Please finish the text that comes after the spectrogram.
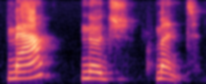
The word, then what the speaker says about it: management: How many syllables do we have here? Management. Management. We have 3 syllables, 3 vowel sounds, but don't get confused by the fact that we have 4 vowel sounds, because sometimes there are some vowel sounds that are not pronounced.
